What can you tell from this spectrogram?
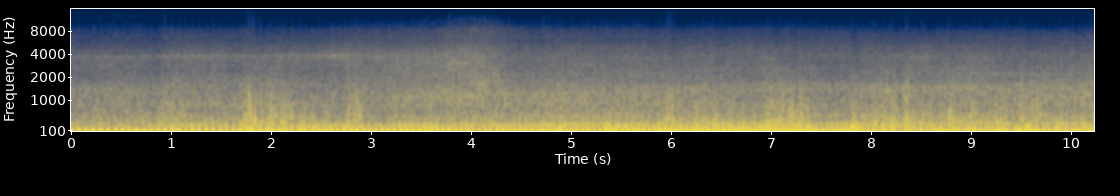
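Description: Royal Enfield Meteor 350's single-cylinder engine running steadily under way, with a low, fast-pulsing exhaust note; the note shifts slightly about eight seconds in.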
